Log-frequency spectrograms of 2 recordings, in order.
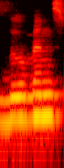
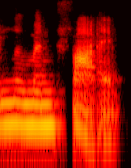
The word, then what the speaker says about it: Lumen5: a website called lumen5 and i think it's pronounced lumens but it's actually lumen5 and it's such an easy tool to use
